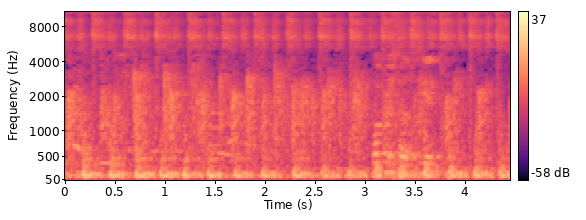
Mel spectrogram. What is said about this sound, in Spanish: A su nombre. A su nombre. Palmas a Jesucristo.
